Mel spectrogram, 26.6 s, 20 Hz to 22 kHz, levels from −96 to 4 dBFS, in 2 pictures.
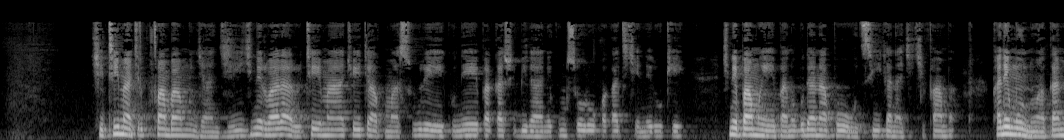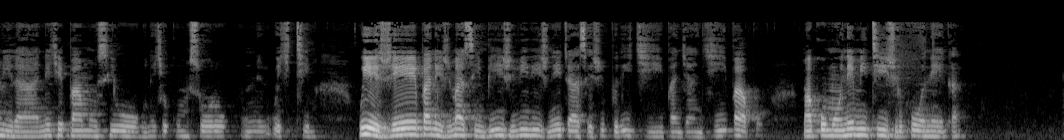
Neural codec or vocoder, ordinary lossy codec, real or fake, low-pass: none; MP3, 48 kbps; real; 14.4 kHz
